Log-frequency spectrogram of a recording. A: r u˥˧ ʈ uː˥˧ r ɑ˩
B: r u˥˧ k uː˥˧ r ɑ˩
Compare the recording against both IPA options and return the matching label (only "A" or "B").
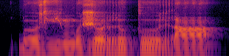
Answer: B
